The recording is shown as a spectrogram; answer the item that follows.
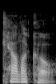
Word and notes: calico: American English

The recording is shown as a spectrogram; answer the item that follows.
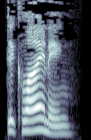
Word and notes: declining: British English

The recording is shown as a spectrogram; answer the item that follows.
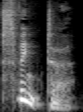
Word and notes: sphincter: British English

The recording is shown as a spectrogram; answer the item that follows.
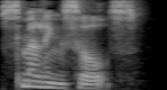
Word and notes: smelling salts: British English

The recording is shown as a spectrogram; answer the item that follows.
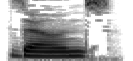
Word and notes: zones: British English

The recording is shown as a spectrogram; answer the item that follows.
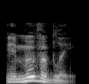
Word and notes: immovably: British English

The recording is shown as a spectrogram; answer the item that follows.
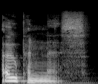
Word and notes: openness: British English

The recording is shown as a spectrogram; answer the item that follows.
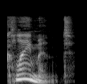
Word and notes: clamant: British English

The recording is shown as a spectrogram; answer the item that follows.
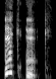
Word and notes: ack-ack: British English

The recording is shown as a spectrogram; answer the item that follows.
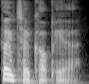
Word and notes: photocopier: British English

